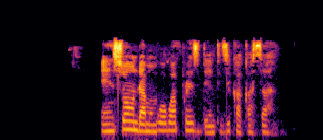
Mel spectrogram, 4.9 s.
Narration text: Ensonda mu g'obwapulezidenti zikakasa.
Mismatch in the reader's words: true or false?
false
